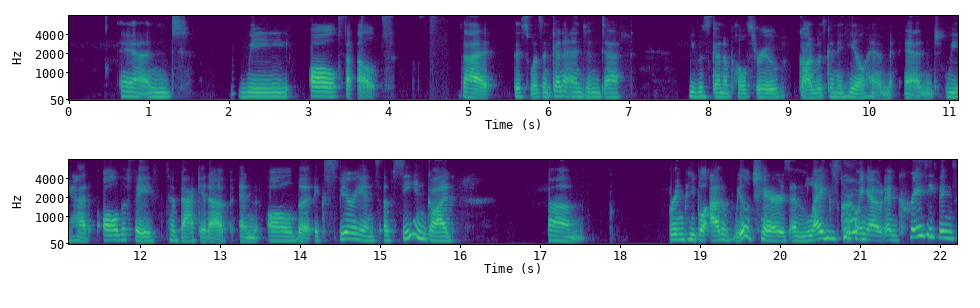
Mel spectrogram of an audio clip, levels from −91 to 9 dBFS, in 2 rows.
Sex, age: female, 20-39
